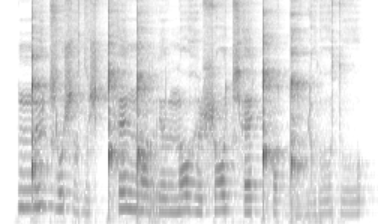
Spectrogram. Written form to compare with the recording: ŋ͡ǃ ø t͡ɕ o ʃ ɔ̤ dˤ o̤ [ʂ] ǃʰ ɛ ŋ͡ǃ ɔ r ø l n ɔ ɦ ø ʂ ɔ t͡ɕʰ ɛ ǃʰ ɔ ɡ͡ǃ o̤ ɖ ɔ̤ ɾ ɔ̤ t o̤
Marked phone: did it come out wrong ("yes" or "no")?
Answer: yes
